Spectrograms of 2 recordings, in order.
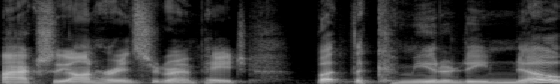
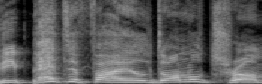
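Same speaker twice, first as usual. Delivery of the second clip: bad, weak put-on Swedish accent, higher pitch; 11 semitones higher, 6 dB louder than usual. Recounting a video, speaker doing a bad Greta Thunberg impression. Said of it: "not a very good Greta accent".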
